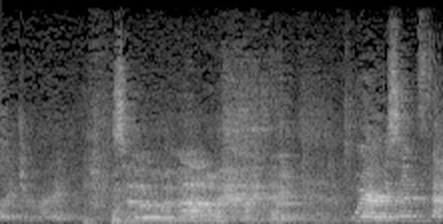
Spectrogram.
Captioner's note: audience laughter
